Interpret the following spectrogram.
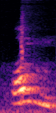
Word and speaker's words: Om: Om basically 이게 숨이요. 이게 숨돼요. 숨돼요. Om. The syllable Om gathers together three letters. A, U, Ma.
